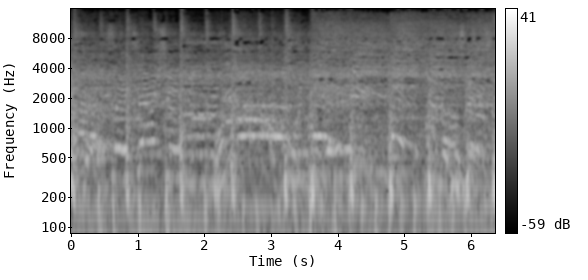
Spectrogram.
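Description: Live rock band playing: a singer over electric guitars and a drum kit, with a steady drum beat.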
